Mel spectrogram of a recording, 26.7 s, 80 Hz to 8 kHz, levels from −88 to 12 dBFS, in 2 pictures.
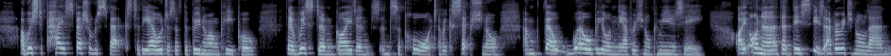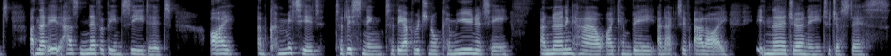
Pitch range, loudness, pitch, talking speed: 190-220 Hz, -22 LUFS, 205 Hz, 145 wpm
